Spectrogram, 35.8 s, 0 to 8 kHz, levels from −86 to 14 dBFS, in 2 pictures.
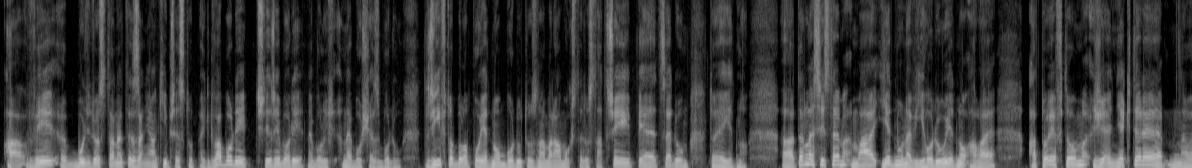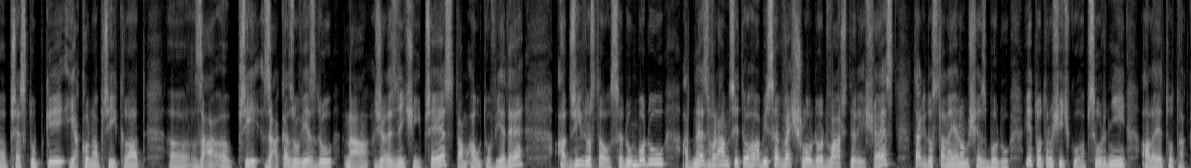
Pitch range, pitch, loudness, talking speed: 130-170 Hz, 145 Hz, -19 LUFS, 150 wpm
